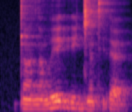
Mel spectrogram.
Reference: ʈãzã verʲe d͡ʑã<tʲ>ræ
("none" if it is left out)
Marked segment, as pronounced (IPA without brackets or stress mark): tʲ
